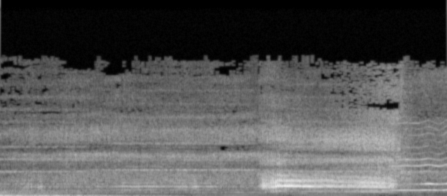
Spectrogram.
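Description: Horror-trailer sound design: a sudden deep boom that opens into a low rumble, then about two and a half seconds in a loud, high shriek that slides slightly down in pitch.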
